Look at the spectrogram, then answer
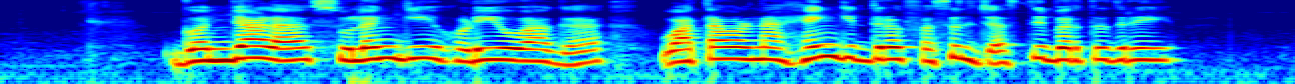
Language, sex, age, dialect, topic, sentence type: Kannada, female, 46-50, Dharwad Kannada, agriculture, question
